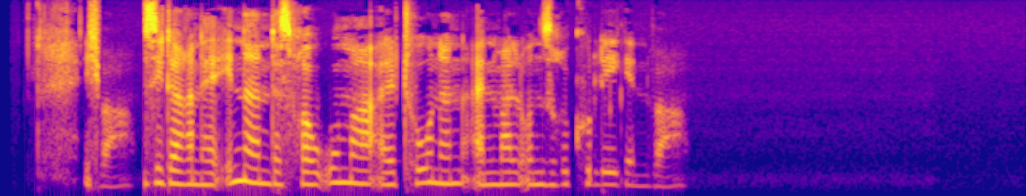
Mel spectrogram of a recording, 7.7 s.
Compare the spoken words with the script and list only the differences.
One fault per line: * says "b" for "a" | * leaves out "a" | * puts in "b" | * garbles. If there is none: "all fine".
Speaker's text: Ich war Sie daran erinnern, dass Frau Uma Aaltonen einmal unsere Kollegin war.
all fine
